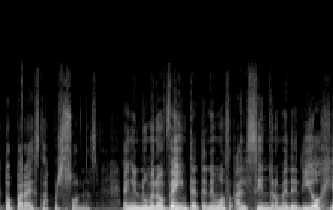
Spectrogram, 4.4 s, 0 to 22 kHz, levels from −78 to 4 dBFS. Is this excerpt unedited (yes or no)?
no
